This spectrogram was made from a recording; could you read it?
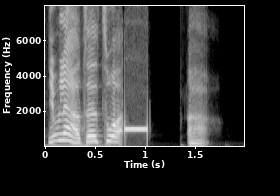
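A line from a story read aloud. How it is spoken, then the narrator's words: Loud, surprised. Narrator (Chinese): 我一进门还挺惊讶的，然后大声说了句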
